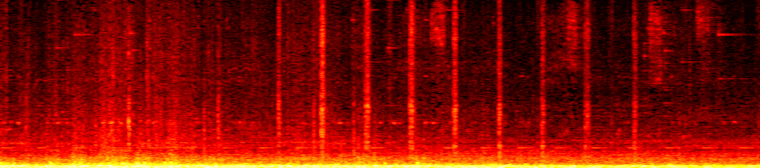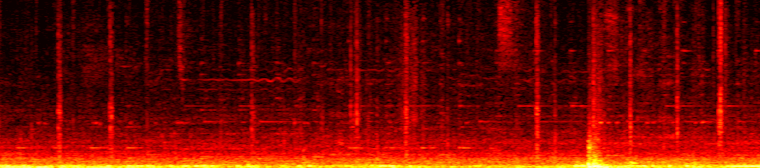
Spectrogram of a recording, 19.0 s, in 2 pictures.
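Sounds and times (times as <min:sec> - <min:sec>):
vehicle low rumble: 0:00.0 - 0:19.0
sharp knocks and rattles: 0:16.6 - 0:18.7.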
